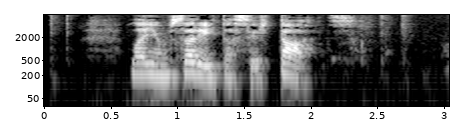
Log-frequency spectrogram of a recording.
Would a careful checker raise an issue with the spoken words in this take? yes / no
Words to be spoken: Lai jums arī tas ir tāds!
no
